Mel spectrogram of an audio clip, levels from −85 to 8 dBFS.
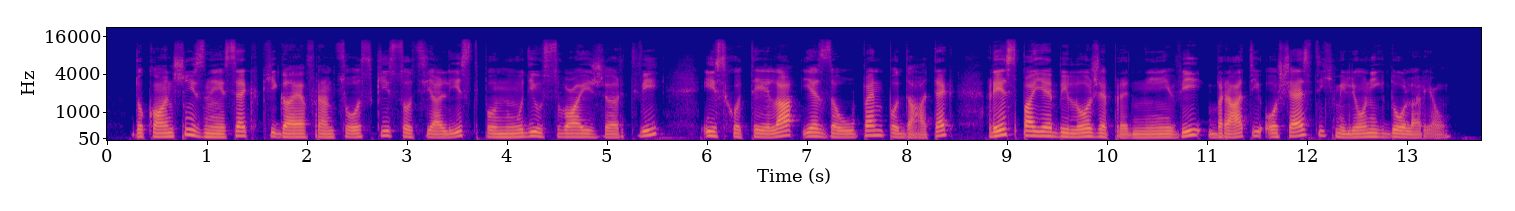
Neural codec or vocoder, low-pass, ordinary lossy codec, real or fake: codec, 44.1 kHz, 7.8 kbps, Pupu-Codec; 14.4 kHz; none; fake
